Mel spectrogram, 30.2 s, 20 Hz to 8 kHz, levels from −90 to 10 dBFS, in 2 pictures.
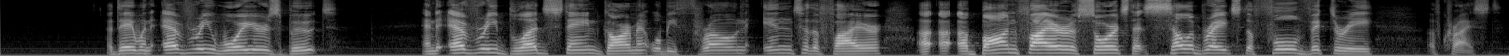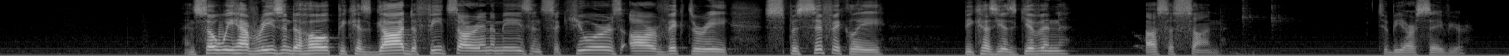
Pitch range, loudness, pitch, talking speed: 115-170 Hz, -24 LUFS, 150 Hz, 110 wpm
